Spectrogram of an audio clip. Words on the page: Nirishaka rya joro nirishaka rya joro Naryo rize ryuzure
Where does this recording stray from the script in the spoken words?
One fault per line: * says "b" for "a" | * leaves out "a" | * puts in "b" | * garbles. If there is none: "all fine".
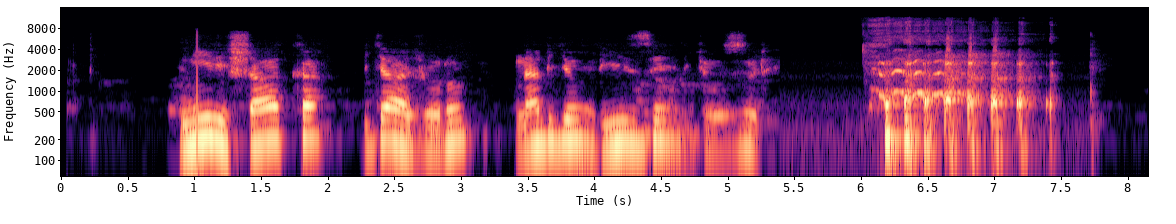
* leaves out "nirishaka rya joro"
